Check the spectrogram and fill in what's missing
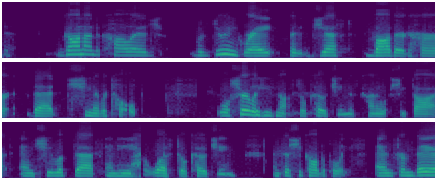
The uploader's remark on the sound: We phone interviewed the prosecutor of his case. This recording took place during the From Cradle to Cane Conference: Crimes Against Vulnerable Victims in Charleston, SC March of 2017.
